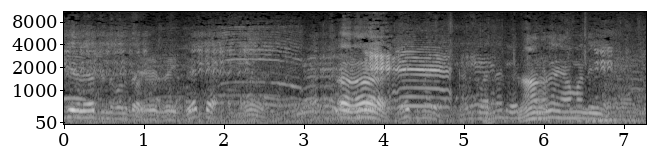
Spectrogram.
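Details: Bleating goats fill the Friday goat market at Morpalayam in Namakkal. Quavering calls overlap, with a louder burst around the middle, amid steady human chatter.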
